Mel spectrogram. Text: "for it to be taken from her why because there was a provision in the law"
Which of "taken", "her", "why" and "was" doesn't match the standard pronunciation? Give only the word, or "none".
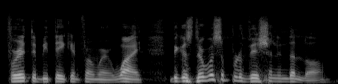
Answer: was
